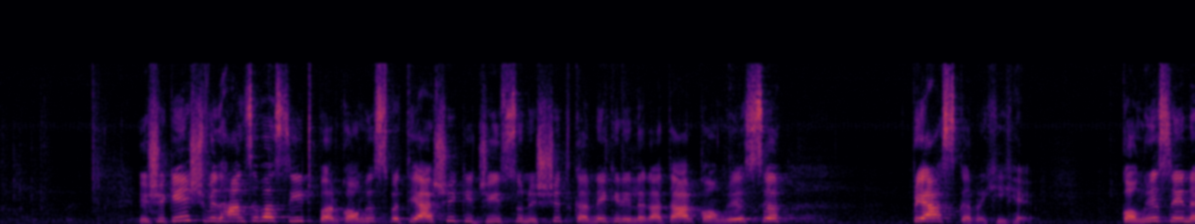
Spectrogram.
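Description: A young woman reads out news close to a microphone, with animation.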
